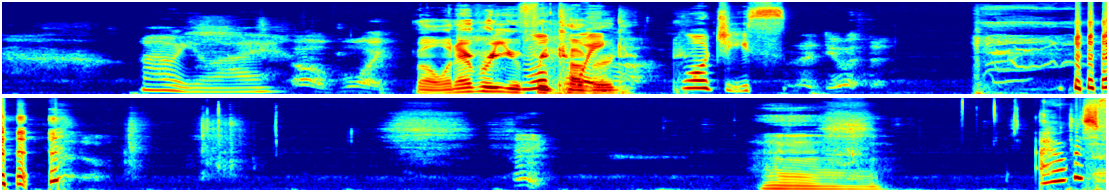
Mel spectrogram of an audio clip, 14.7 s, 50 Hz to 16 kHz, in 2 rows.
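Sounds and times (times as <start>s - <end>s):
quiet breathing: 0.0s - 0.8s, 9.9s - 10.8s, 11.4s - 12.0s, 12.7s - 13.3s
speech: 0.9s - 5.8s, 7.2s - 7.8s, 12.4s - 13.3s, 14.4s - 14.7s
laughter: 3.4s - 4.1s, 6.5s - 7.9s
man coughing during an asthma attack after laughing: 10.8s - 11.1s
long strained wheezy voiced gasp: 12.4s - 13.3s.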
